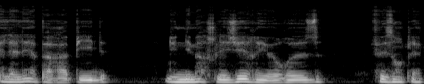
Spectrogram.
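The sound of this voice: An unforced reading voice carries the lines with fairly level intonation.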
